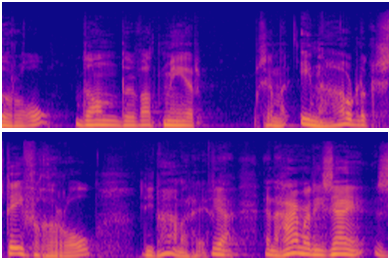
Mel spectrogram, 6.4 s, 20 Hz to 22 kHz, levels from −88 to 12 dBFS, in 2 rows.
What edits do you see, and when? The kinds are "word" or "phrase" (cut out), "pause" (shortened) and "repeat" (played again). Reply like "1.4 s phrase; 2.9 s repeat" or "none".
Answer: 4.5 s word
